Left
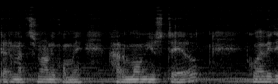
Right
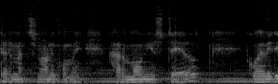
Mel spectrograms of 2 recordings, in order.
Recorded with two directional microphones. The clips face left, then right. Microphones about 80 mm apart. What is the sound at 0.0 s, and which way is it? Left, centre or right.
Speech, centre.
